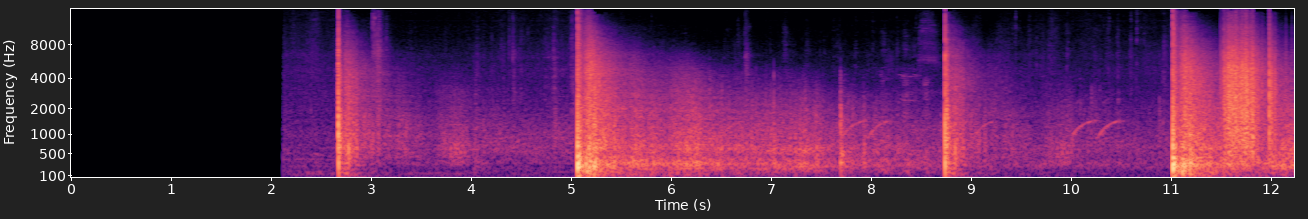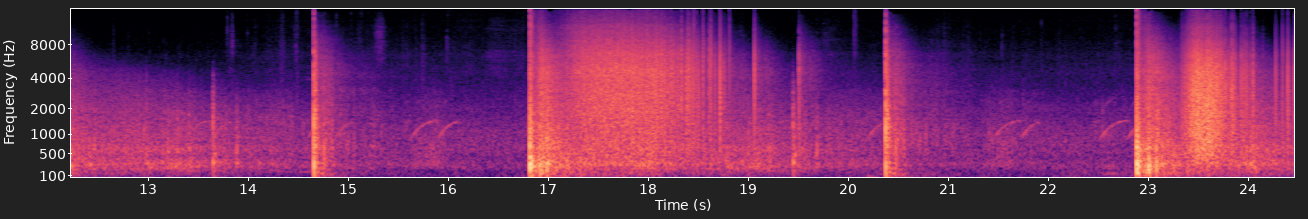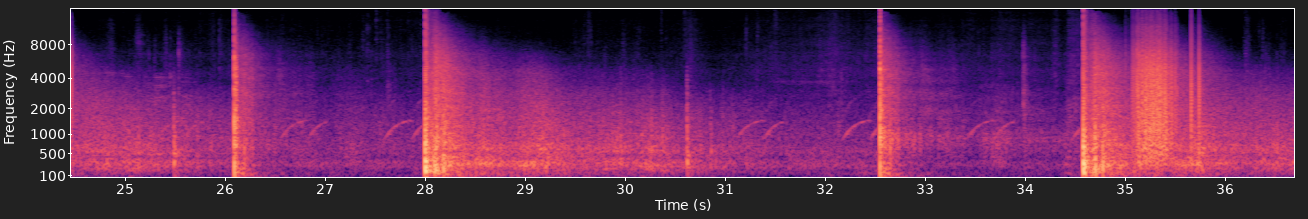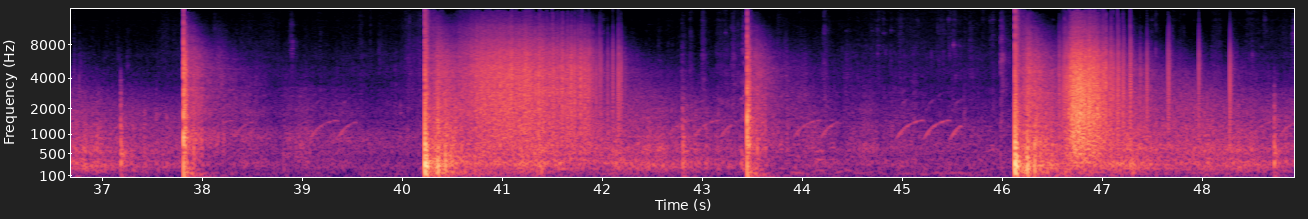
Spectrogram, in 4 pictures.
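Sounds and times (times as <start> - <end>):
rushing firework burst: 16.8 - 19.7, 40.2 - 42.2.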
